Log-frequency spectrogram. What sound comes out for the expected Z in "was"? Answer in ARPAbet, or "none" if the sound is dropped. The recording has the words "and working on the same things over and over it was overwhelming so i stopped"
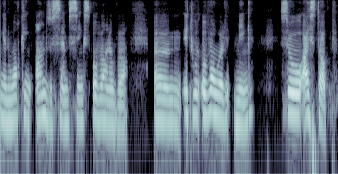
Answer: Z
